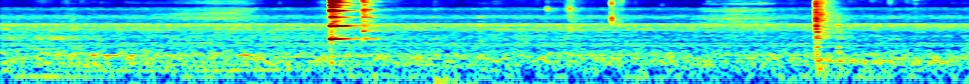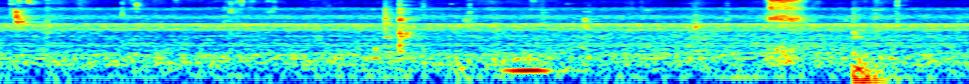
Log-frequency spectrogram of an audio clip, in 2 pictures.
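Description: A metal spoon clinking against a ceramic plate a few times, spread-out light clinks with quiet handling of the food between them.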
